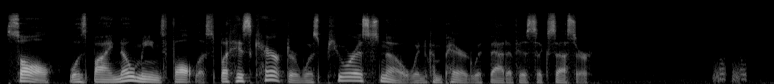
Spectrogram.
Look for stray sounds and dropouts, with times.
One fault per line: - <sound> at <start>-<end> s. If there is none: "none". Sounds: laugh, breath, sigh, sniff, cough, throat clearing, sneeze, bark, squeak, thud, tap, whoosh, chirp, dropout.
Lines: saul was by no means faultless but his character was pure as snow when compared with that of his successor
- laugh at 7.1-7.5 s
